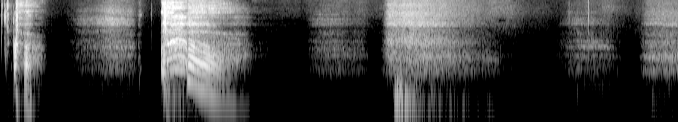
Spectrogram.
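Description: Three forceful, partly voiced coughs from an adult, with audible breaths drawn between them; repeated coughing.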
